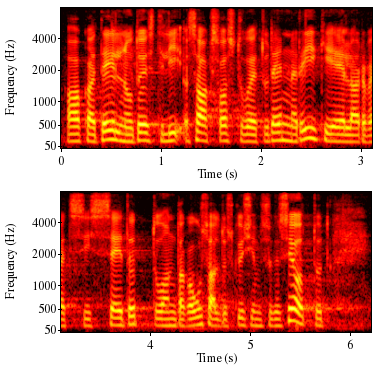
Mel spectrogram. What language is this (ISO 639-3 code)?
est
